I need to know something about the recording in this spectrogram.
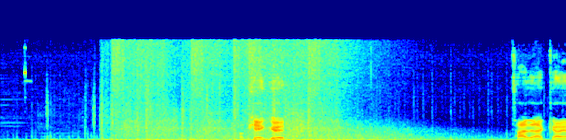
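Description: An explosion booms and rumbles away.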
